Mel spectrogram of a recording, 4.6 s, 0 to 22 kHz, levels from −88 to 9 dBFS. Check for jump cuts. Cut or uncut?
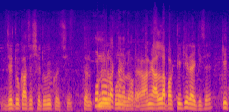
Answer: cut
